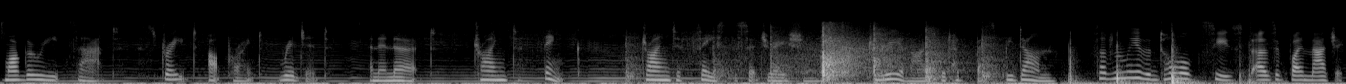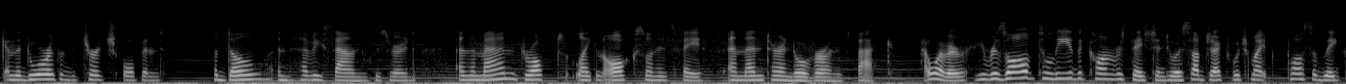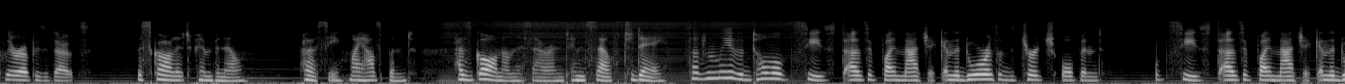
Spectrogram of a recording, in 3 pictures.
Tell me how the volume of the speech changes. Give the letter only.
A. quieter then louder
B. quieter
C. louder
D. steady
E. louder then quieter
C.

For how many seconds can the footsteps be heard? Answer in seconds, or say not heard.
7 s.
